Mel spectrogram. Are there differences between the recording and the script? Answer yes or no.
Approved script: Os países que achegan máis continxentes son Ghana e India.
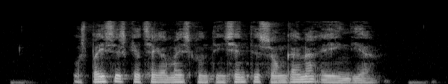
no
